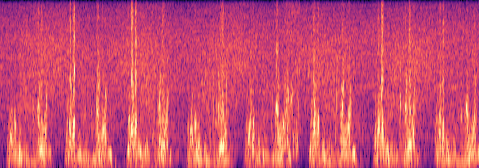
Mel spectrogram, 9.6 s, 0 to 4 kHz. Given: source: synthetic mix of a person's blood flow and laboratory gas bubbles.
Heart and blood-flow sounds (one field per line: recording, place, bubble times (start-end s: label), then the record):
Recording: Doppler ultrasound of blood flow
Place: precordium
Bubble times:
5.67-6.01 s: bubbles
From the record:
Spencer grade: 1 (occasional bubble signal discernible with the cardiac motion signal, with majority of cardiac periods free of bubbles)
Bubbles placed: anywhere in the cardiac cycle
